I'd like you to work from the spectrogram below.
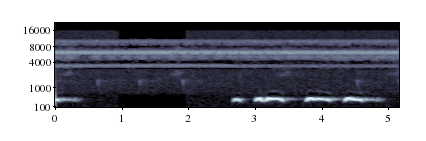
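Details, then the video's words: Owl calling at night in its natural environment: a run of low, short hooting notes, several in quick succession, with steady high insect or cricket trilling throughout. "Owl Sound - Feel the Night"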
